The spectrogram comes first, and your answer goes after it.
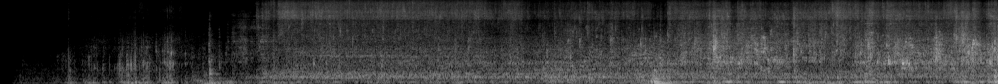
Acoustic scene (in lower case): kitchen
